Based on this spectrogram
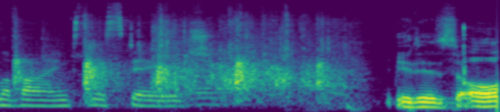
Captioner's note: applause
